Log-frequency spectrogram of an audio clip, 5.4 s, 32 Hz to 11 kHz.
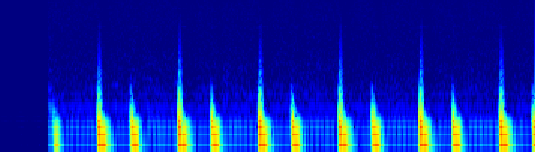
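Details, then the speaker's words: Heart sounds at about 75 a minute; each loud first heart sound is followed by a softer second sound, giving an impression of coming down the musical scale: loud S1, louder than S2. "when the first sound is louder than the second an impression of coming down the musical scale is perceived when the first sound is softer than the second the impression is that of going up the musical scale listen now to a loud first sound followed by a softer second sound"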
